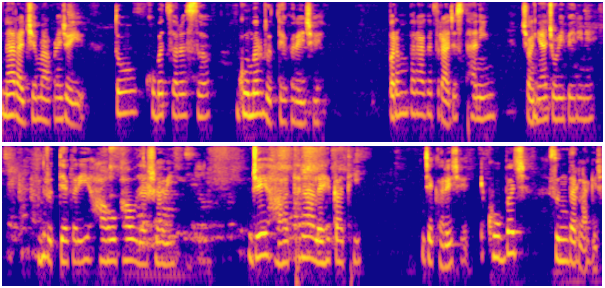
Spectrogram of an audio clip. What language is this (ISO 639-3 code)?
guj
